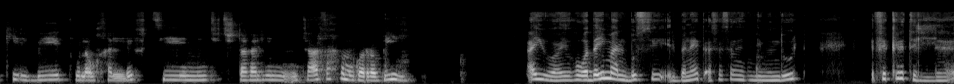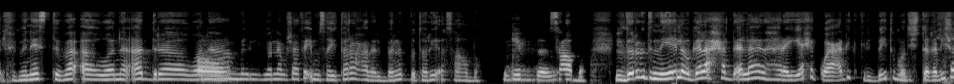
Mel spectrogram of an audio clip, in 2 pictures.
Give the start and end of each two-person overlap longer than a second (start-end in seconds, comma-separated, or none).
none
